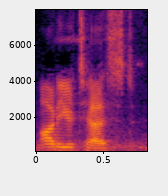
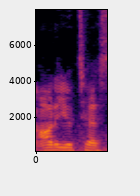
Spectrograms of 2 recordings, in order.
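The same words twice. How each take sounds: First: The voice sounds clear and natural. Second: The voice sounds muffled and less natural. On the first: The speaker calls it right. "the Z V one definitely won that one. It sounds a lot better quality" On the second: The speaker calls it wrong. "blocks the real life sound"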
